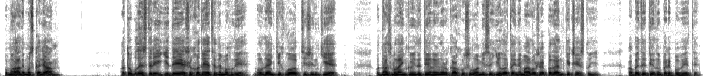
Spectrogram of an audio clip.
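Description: A man narrating a memoir as an audiobook, in a steady, measured reading. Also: mid-range voice. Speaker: audiobook reader.

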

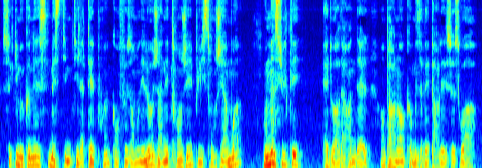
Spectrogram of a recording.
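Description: A man's voice: lowish voice, normal speed, few pauses, warm tone, breathy edge. A man reading an audiobook, voicing a proud, bitter young woman of twenty-three who speaks coldly and with restrained resentment. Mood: cold indignant.

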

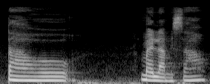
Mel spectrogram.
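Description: Angry vengeful village man voiced by a woman, threatening, fast, mellow-dark. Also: lowish voice, steady tone. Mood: furious. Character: grieving vengeful young village man Lập.

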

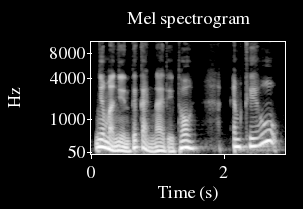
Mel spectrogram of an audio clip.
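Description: Man voicing a gossiping middle-aged woman, high chatty voice, sighing, storybook. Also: huge pitch swings, moderate pace, warm tone. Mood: gossipy.

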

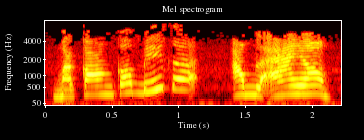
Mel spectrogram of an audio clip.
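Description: A woman voicing an elderly male relative who slowly coaxes a spirit to let go. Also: high-pitched, big pitch swings, dry recording, full character voice. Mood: stern. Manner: slow, gently persuasive. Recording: dull, dry recording.

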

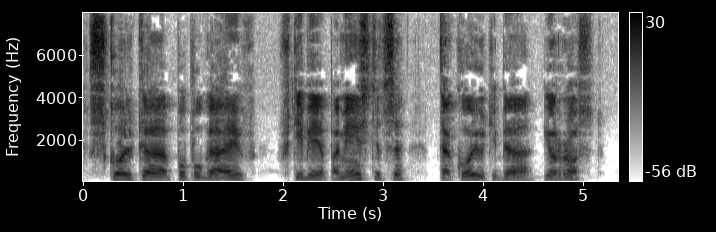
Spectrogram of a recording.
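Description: A man voicing a bossy, know-it-all male parrot in a storybook reading, brisk and declaring. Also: mid-range voice, very animated, pushed and bright, no echo, pitched above the performer's own voice, full character voice.

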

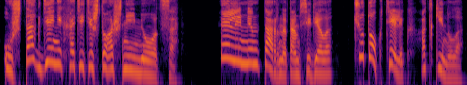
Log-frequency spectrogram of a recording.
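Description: Woman doing sly middle-aged auntie, brisk, cheeky, lively pitch, dry close sound. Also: no echo. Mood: mocking. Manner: brisk, cheeky, talks her way out. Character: sly middle-aged woman, bold quick-witted talker.

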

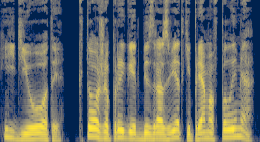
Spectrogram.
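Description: A man reading an audiobook, voicing an indignant young woman player who shouts in outrage. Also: medium pitch, normal speed, no echo, clean studio sound, pitched above the performer's own voice, natural voice. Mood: furious.

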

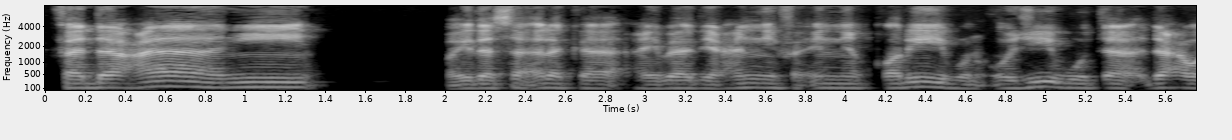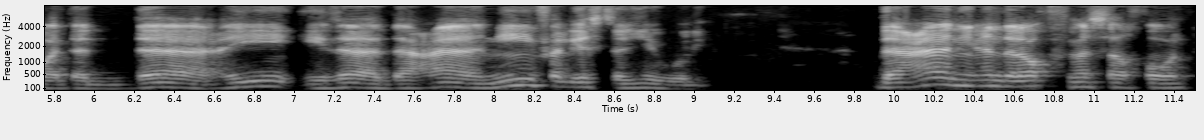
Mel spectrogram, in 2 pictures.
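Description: A man teaching a lesson on Quran recitation rules, explaining step by step and stretching out example words slowly. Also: lowish voice, fairly bright tone. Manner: slow, drawn-out example words, repeats for emphasis.

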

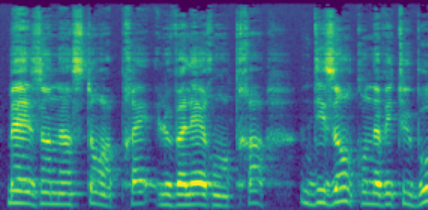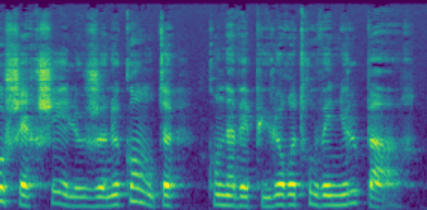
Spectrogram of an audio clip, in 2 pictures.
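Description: A woman reading a classic novel aloud as an audiobook narrator, with measured, even storytelling. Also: medium pitch. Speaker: audiobook reader.

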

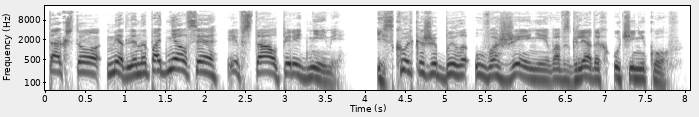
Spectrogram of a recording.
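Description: A man giving an expressive, sardonic audiobook narration. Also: fairly high pitch, unhurried, no echo, clean studio sound.

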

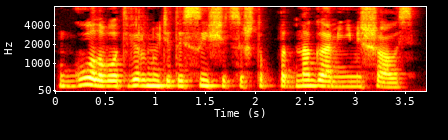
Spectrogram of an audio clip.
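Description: A gloating male crook, voiced by a woman reading an audiobook sneers through his threats with easy, mocking confidence. His lines land louder and a touch higher than the plain narration around them. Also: level tone, a little fast, close to an everyday voice. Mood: gloating menace. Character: smug, menacing middle-aged male crook.

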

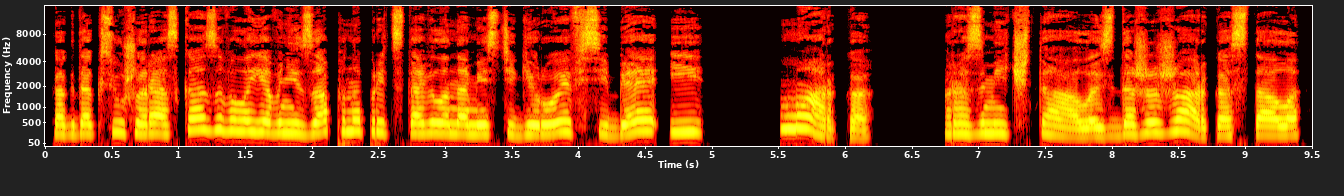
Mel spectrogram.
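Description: A woman narrating a first-person audiobook in an even storytelling manner. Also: fairly high pitch, a little slow, dry recording, clean studio sound.

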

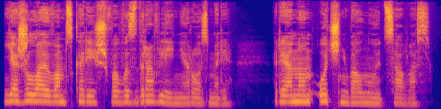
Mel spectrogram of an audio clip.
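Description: A woman reader voicing a kind, dignified noblewoman who speaks calmly and gently. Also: low voice, brisk, no room sound, studio quality, lightly acted. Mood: gracious. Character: gracious noble mother-in-law, calm and kind.

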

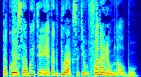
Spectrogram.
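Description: A woman voicing a stern, irritable king and father who barks his words slowly and emphatically. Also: mid-range voice, expressive, mellow, no room sound, natural voice. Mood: grumbling.

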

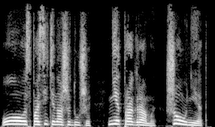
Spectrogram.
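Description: A woman's voice: on the high side, lively intonation, unhurried, darkish tone, no room sound, pitched above the performer's own voice. Woman playing a melodramatic young woman. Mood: dramatic. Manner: exclaiming, melodramatic.

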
